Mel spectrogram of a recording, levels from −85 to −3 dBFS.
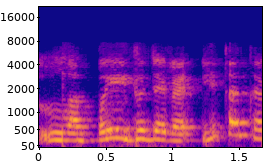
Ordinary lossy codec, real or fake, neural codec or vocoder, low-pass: Opus, 16 kbps; fake; codec, 16 kHz, 2 kbps, X-Codec, HuBERT features, trained on balanced general audio; 7.2 kHz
